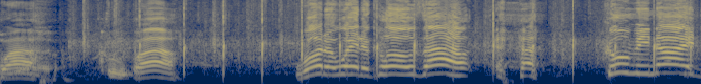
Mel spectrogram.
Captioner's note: laughs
